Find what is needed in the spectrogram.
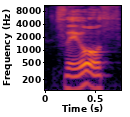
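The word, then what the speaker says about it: θεός: compuesta a significa sin y theo que en realidad en idioma griego se pronuncia feos en que el nombre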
